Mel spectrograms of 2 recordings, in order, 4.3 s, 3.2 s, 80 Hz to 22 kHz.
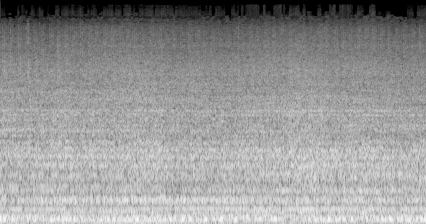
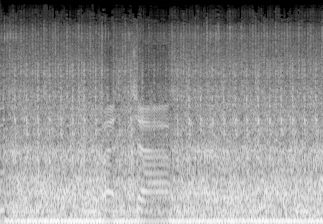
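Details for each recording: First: Ford 800 tractor pulling a disc under load: even, steady engine note holding speed with no stumbles or knocks, running well again after earlier rough running; cause of earlier trouble unknown. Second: Ford 800 tractor idling before lifting a heavy disc: a steady, loud idle with a light, quick tapping over the low engine note; the owner worries it may blow the engine, and the cause is not pinned down.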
